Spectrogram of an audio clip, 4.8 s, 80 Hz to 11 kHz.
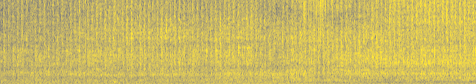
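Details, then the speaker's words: Ford 800 tractor idling just after a cold start, with a new muffler installed: firm, even low thrum with no popping or exhaust leaks; sounds tight, normal idle. "listen for any noise it sounds pretty nice and tight there now feeling popping or nothing should be all good"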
